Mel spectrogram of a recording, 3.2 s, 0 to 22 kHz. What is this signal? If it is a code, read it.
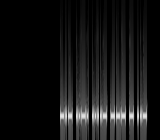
Morse code, heard as a keyed tone, about 46 wpm, 700 Hz. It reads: KF4OTU
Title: USA Call Signs - 6 Characters - 6x Character Spacing - 45wpm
